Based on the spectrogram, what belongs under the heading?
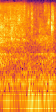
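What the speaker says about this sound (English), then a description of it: "you can always rinse them under cold water like this" Cold tap water runs over dandelion greens in a kitchen sink, a brief steady hiss of flowing water, fairly faint.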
